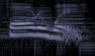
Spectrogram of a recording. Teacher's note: звук R у нас произносится, когда он соединяет слова, грубо говоря, когда а, следующее слово после него начинается на гласную. Например, far away то есть у нас есть far, у нас есть away, но вместе они звучат как far away.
